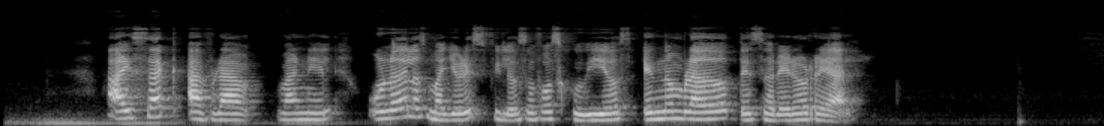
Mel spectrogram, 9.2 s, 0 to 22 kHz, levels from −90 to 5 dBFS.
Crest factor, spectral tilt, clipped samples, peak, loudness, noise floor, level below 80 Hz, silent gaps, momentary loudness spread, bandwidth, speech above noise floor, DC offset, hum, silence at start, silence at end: 20 dB; -4.5 dB/octave; under 0.1%; 0 dBFS; -20 LUFS; -75 dBFS; -62 dBFS; none; 11 LU; 9.2 kHz; 55 dB; under 0.1%; none; 0.25 s; 2.1 s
